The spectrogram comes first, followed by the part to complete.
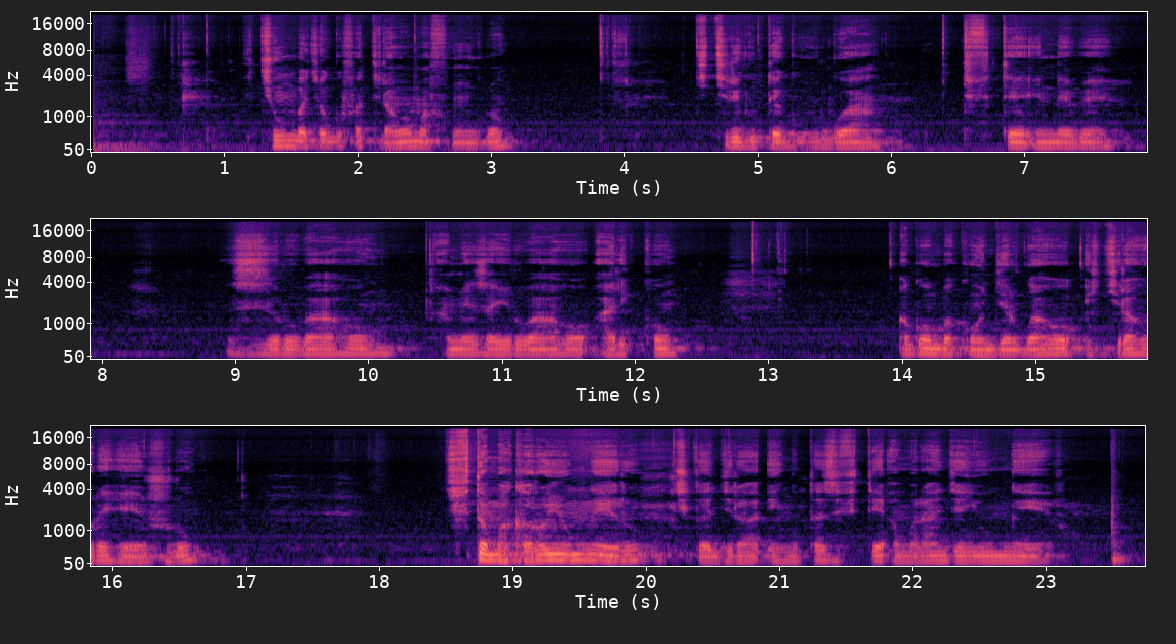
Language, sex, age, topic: Kinyarwanda, male, 18-24, finance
